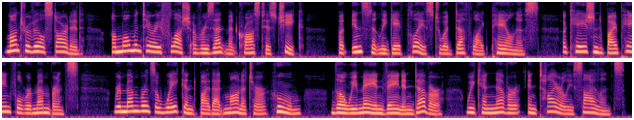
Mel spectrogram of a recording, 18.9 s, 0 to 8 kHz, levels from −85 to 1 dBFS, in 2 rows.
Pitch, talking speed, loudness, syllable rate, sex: 195 Hz, 125 wpm, -17 LUFS, 4.9 syllables/s, female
